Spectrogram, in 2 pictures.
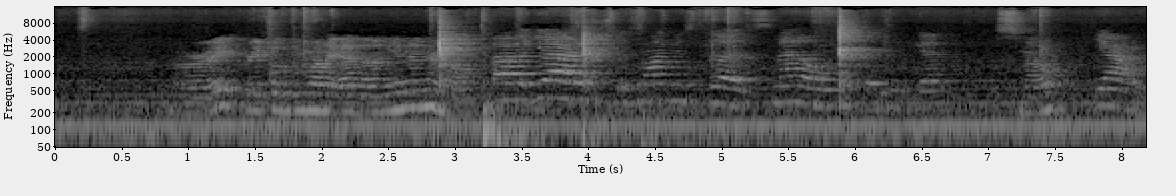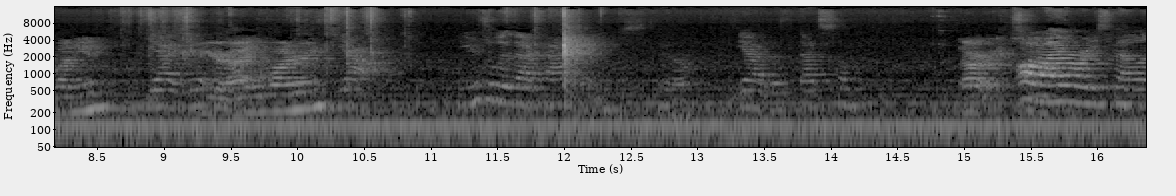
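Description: Indistinct talking that the recogniser did not catch, with a few sharp knocks of a knife on a cutting board as an onion is cut, over a steady low hum.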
